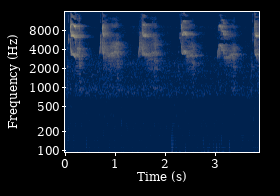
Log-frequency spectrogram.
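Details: Rescued adolescent female black-shouldered kite indoors, exploring a living room while in rehabilitation before release; sharp, high, thin calls that slur downward, repeated about every 0.8 seconds with quiet gaps between.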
